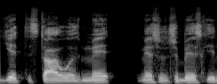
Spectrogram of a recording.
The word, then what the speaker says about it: Trubisky: Trubinsky. I said it right, right? No, Trubisky.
